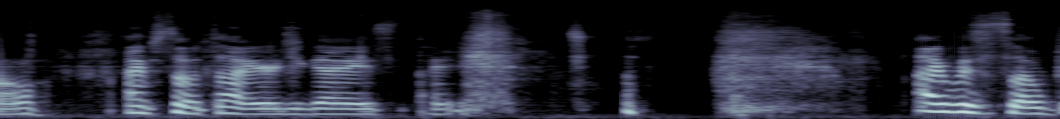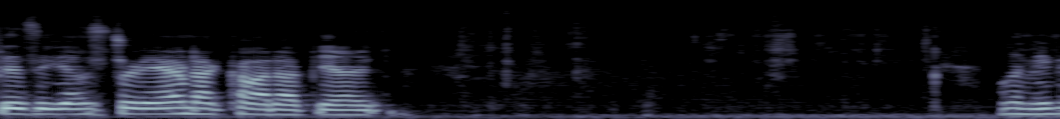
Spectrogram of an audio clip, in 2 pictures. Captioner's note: laughs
